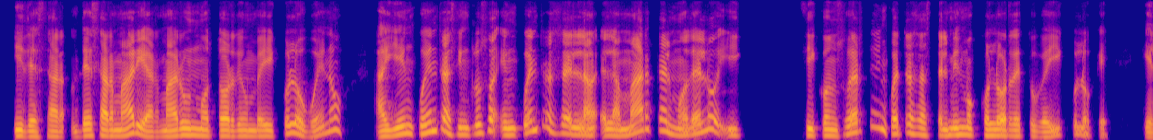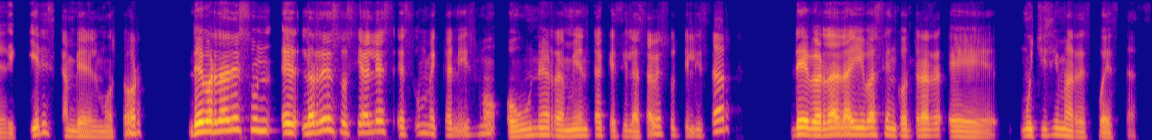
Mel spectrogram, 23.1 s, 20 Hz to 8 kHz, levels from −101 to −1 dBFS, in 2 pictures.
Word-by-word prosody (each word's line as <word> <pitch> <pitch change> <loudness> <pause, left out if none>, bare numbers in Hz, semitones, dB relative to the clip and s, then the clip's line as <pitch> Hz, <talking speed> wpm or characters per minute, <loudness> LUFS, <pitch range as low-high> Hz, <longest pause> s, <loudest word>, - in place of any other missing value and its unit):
y 125 - +3
desar 110 -1 -2
desarmar 125 - +1
y - - +3
armar 115 +3 0
un 140 0 +3
motor 120 -2 +1
de 120 - -2
un 115 -1 -2
vehículo, 115 - -1
bueno, 165 - -5 0.3
ahí 115 +6 +2
encuentras, 170 - 0
incluso 155 +5 -1
encuentras 180 - -2
el 155 -4 +2
la - - +2
la 130 - 0
marca, 230 - -1
el 215 - -1
modelo, 205 - -1
y 130 -1 -6 0.6
si 135 - +1
con 130 -2 -1
suerte 185 - -3
encuentras 165 - -1
hasta 135 -3 -3
el 125 - 0
mismo 140 -1 +1
color 125 -2 +2
de 120 -1 -1
tu 115 -1 -9
vehículo 100 -1 -4
que - - -12 0.3
que 100 - -3
le 95 0 -8
quieres 160 +1 -2
cambiar 115 -1 -4
el 105 0 -6
motor, 105 +1 -4 0.5
de 195 - +11
verdad 220 +2 +8
es 250 0 0
un, 230 -1 -1
eh, 190 0 +6
las 180 +3 +5
redes 235 +2 +3
sociales 195 +2 -1
es 150 -1 -7
un 175 +2 -11
mecanismo 150 -1 -8
o 105 - 0
una 135 +5 -2
herramienta 130 +1 -2
que 135 - -9
si 115 - -13
la 110 - -2
sabes 160 -1 -5
utilizar 145 - -5 0.6
de 150 0 +8
verdad 135 0 +6
ahí 145 - +5
vas 145 0 0
a - - -1
encontrar, 65 - -2
eh, 110 -2 -3 0.2
muchísimas 130 -2 -2
respuestas, 105 -2 -8
140 Hz, 175 wpm, -24 LUFS, 120-175 Hz, 0.6 s, de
